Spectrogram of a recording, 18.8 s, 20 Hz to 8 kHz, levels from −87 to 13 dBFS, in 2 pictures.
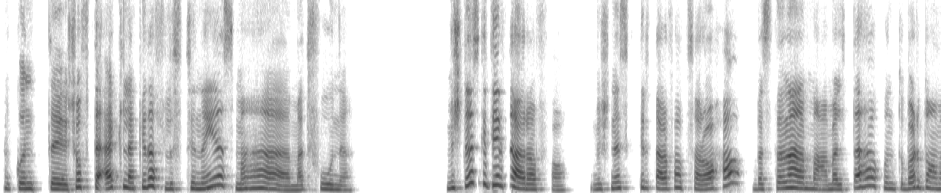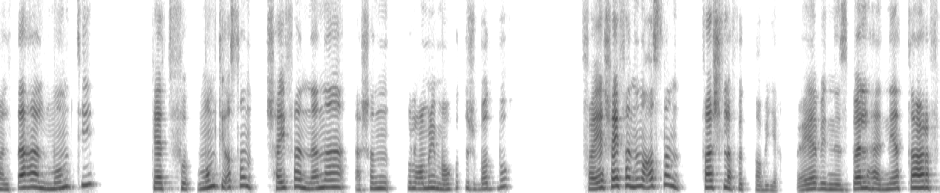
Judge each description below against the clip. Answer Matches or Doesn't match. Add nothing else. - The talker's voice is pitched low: Doesn't match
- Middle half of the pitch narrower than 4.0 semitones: Doesn't match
